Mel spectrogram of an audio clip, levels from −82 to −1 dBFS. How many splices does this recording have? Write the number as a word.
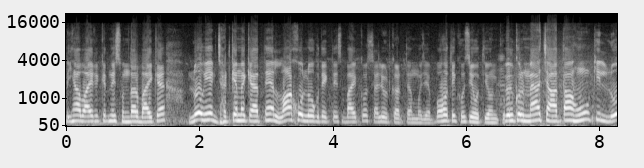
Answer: one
